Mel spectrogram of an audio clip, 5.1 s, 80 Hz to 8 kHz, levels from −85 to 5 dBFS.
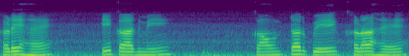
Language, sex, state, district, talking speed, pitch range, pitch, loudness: Hindi, male, Bihar, West Champaran, 95 wpm, 160-175 Hz, 165 Hz, -15 LUFS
